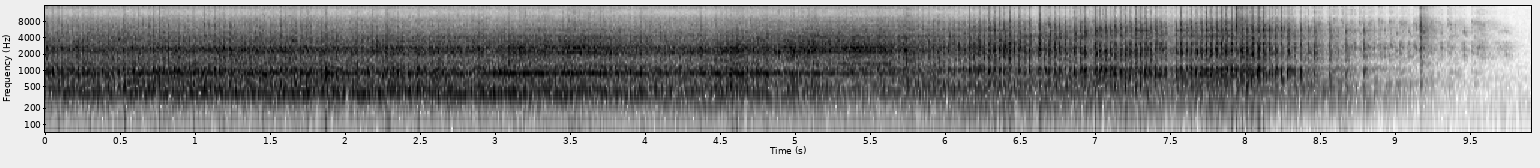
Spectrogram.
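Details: Jiffy Precision Mill, US-made electric steel burr grain grinder, grinding grain at a slightly backed-off setting; steady even grinding roar over low motor hum, no labouring or stalling, clean spin-down; mill warm but not hot after; normal grinding.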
